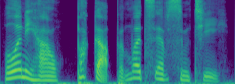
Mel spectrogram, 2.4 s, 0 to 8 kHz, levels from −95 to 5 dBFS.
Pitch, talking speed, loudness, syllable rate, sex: 185 Hz, 230 wpm, -21 LUFS, 5.4 syllables/s, female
